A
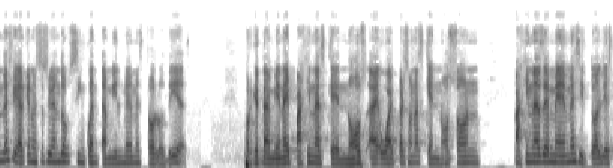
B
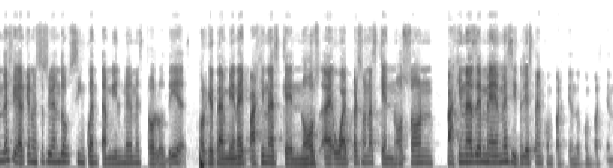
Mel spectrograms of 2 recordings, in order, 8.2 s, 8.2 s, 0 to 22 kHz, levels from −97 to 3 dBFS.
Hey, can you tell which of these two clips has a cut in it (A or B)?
B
